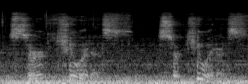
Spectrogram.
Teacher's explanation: In the first syllable, that C is going to have more of an S sound, circuitous. The stress is going to be on that second syllable, and that CU it's kind of like you're saying the letter Q, circuitous.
